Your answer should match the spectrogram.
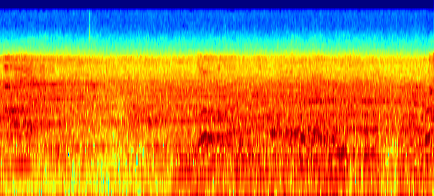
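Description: Large swinging pendulum ride in motion, a steady mechanical rumble mixed with the voices of the people around it.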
